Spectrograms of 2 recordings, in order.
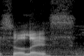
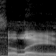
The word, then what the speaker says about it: Soleil: I used to say Soles, but I guess Soleil is the way to pronounce that, or also known as Birds of Sauté Nord.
